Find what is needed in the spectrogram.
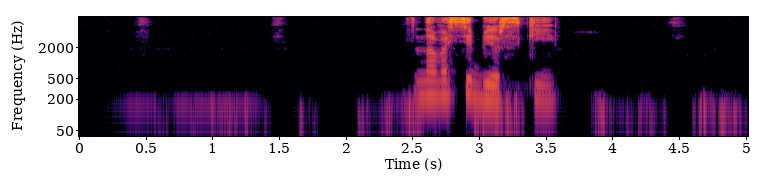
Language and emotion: Russian, neutral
